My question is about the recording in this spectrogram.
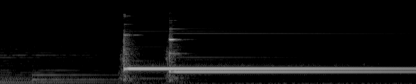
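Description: Two-tone ding-dong doorbell: a higher chime about a second in, then a lower one half a second later, both ringing on and slowly fading.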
